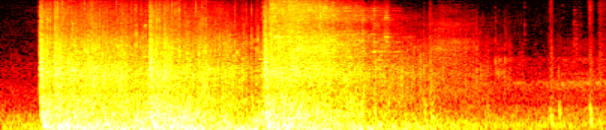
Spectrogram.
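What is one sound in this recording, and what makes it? A rock shatters and crumbles apart.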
